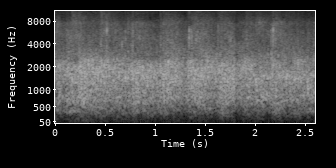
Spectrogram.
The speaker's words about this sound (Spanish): Los queremos mucho y muchas gracias por estar aquí con nosotros. Un aplauso.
